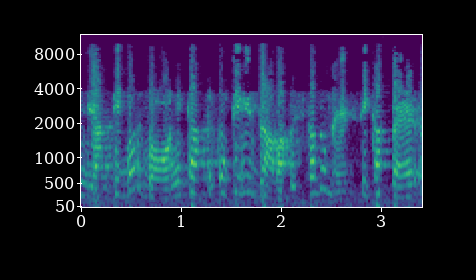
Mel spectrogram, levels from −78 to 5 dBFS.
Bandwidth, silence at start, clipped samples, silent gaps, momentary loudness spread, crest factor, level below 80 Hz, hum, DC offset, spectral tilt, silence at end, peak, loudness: 10.5 kHz; 0 s; under 0.1%; none; 4 LU; 16 dB; -52 dBFS; none; under 0.1%; -0.5 dB/octave; 0 s; -6 dBFS; -21 LUFS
